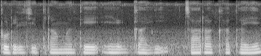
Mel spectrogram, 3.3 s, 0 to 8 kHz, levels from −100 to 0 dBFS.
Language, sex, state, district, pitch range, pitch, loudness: Marathi, male, Maharashtra, Aurangabad, 120-125 Hz, 125 Hz, -19 LUFS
